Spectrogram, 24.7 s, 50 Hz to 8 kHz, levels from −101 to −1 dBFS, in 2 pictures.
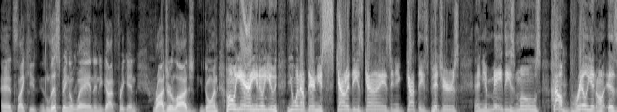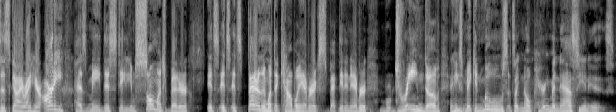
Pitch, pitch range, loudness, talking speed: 200 Hz, 155-240 Hz, -19 LUFS, 190 wpm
